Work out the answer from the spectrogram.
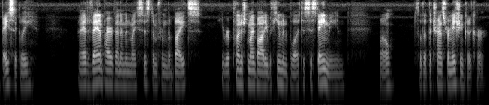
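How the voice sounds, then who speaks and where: A gruff, defensive young vampire who answers in short, prickly bursts. His voice is bright and forceful, and his pitch sits in a middling range. Audio drama acting. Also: flat delivery. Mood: exasperated. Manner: terse, prickly, quick to snap.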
